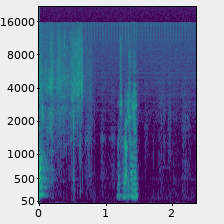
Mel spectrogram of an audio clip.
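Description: A man's voice trails off at the start, then a short, low hum or single voiced word about a second in; after it there are only faint small clicks.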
